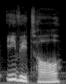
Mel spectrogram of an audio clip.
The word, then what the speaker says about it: eVTOL: Electric Vertical Takeoff and Landing, or eVTOL, pronounced eVTOL, is not a brand new idea.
